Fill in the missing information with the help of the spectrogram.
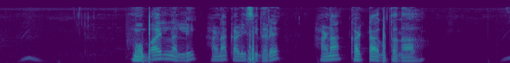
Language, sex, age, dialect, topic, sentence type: Kannada, male, 18-24, Coastal/Dakshin, banking, question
